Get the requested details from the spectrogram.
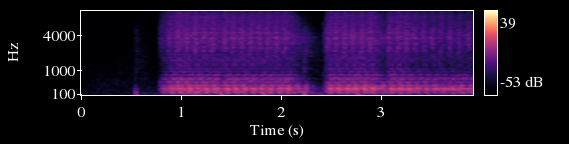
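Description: A single sharp report, then loud, dense machine-gun fire with deep cannon booms thudding underneath as German troops attack at Stalingrad; the barrage breaks off briefly and resumes just as heavily. No one speaks.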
